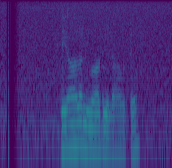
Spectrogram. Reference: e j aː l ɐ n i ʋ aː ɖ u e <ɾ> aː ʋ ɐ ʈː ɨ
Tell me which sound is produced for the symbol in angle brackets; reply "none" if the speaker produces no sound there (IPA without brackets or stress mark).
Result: l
